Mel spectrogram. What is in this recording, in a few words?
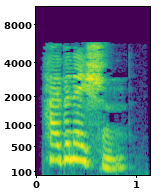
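"hibernation", British; Flora and fauna, agriculture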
